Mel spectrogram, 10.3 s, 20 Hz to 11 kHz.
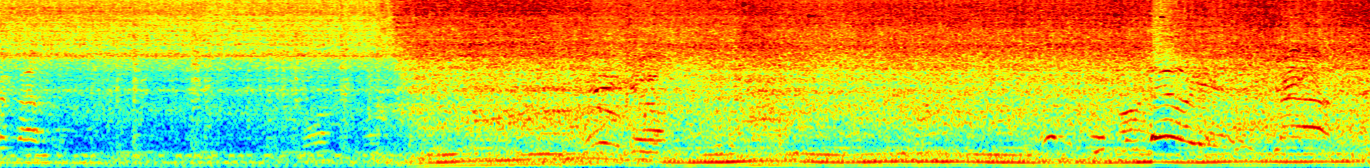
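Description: Small 4x4's engine revving up about three seconds in, then running under load with its pitch rising and falling as the throttle is worked climbing slick wet clay. Voices call out over it.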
